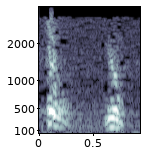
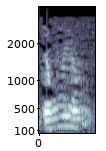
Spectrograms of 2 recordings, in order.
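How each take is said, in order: First: 中 is read the Shandong dialect way. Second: 中 is read in the standard Mandarin way. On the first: The speaker calls it right. "中用，对了" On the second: The speaker calls it wrong. "念成中用就错了"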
